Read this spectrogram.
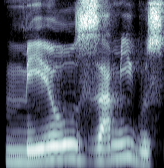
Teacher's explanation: Meus amigos, não tem porque dar uma pausa ali. Você junta o S que tem no final de meus com o A que tem no começo de amigos. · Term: connected speech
